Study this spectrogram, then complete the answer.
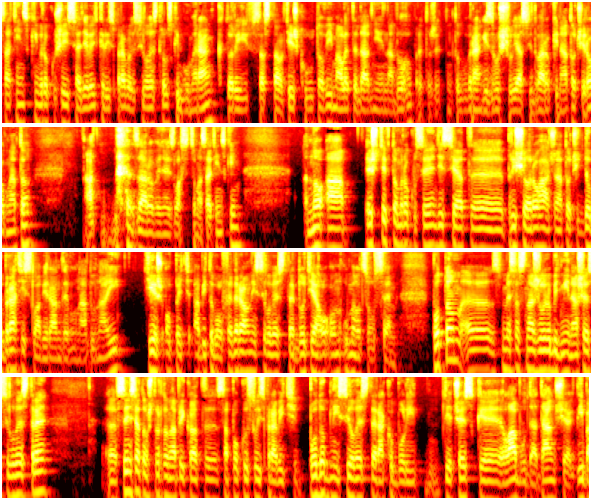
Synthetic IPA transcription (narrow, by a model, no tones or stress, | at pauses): sacinskiːmvɾɔkuʃɛɟɛsɪad̪ɟɛʋɛckɛd̪ispɾaʋɔɛlsilʋɛst̪ɾɔʊskibumɛɾaŋkkːt̪ɔɾiːsast̪alcɪɛʃkult̪ɔʋiːmalɛt̪ɛd̪aɲɪɛnad̪l̩ˠɦɔpɾɛt̪ɔʒɛt̪ɛnt̪ɔbumɛɾaŋɡizɾuʃiliasid̪ʋaɾɔkinat̪ɔt͡ʃiɾɔɡnat̪ɔ | ʔa̰zaːɾɔʋɛɲajzʋlasi̥t͡sɔmasacinskiːm | nɔʔa | ɛʃcɛft̪ɔmɾɔkusɛɟɛmɟɛsɪat̪pɾiʃɪɛlɾɔɦaːt͡ʃnat̪ɔt͡ʃiɟ̚d̪ɔbɾacislaʋiɾand̪ɛʋunad̪unaji | cɪɛʒɔpɛcabit̪ɔbɔlfɛd̪ɛɾaːlnisilʋɛst̪ɛɾd̪ɔcɪaɦɔlʔɔnumɛlt͡sɔʊsɛmpɔt̪ɔmzmɛsasnaʒiliɾɔbiɟminaʃɛsilʋɛst̪ɾɛ | fsɛɟɛɲɟɛsjat̪ɔmʃt̪ʋər̩t̪ɔmnapɾiːklat̪sapɔkuːsilispɾaʋicpɔd̪ɔbniːsilʋɛst̪ɛɾakɔbɔlit̪ɪɛt͡ʃɛskɛːlabud̪ad̪ant͡ʃɪaɡ̚d̪iba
